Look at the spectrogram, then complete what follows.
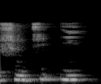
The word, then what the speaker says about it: chantilly: I-L-L, tem som de I, chantilly. Mas tudo bem, eu também falo, na aula eu vou falar para vocês chantilly, tá? Mas a pronúncia em francês seria crème chantilly.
